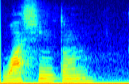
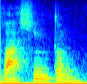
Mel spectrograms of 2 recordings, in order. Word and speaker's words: Washington: words and names okay Washington okay sounds like an English W some speakers May pronounce it more like a V Washington Wasington okay depending now on to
